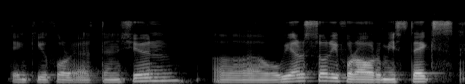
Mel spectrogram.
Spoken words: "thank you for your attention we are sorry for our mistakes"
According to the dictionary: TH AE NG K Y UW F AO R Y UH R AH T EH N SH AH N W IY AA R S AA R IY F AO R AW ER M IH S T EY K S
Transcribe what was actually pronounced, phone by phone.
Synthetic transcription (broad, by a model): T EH NG K Y UW F AO R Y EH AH T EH N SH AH N W IY AA R S AA R IY F AO R AW ER M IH S T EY K S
